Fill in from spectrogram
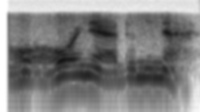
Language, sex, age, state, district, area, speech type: Manipuri, male, 60+, Manipur, Imphal East, rural, conversation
